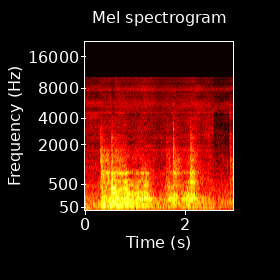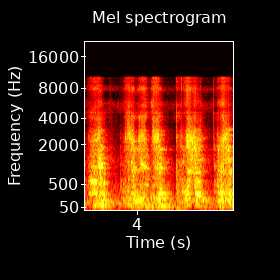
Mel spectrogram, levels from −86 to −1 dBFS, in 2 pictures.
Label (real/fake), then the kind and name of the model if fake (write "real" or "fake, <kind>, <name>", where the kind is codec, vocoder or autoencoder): fake, codec, SNAC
